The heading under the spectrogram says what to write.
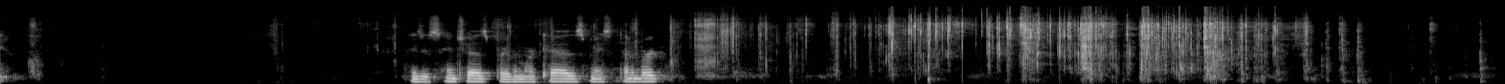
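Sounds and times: foil wrapper tearing and crinkling: 6.7s - 13.6s.

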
